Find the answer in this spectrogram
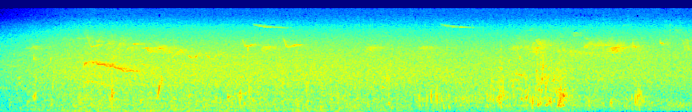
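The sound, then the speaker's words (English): Scattered bird calls, including a common buzzard and a chiffchaff, sound faintly over a steady rushing background like water or wind. No one speaks. “identifying as many different bird calls as possible from that fragment, which I've got the common buzzard. There's definitely a chiff-chaff in there”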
